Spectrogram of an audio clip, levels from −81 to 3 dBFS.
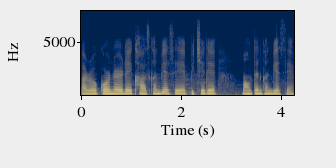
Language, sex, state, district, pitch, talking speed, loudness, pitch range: Nagamese, female, Nagaland, Kohima, 170 Hz, 180 wpm, -15 LUFS, 160-170 Hz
